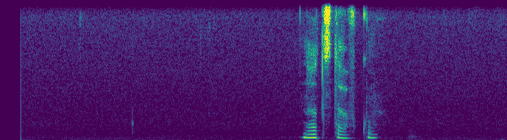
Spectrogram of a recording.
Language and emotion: Russian, neutral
